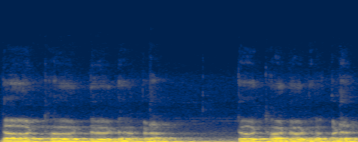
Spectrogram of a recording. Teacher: इसका जिह्वा थोड़ी सी टर्न होगी आपके दांत के ऊपरी वाले हिस्से पे, मतलब ऊपरी जबड़े पे जाता है लेकिन दांत से थोड़ा सा ऊपर वहाँ पे टर्न करती है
